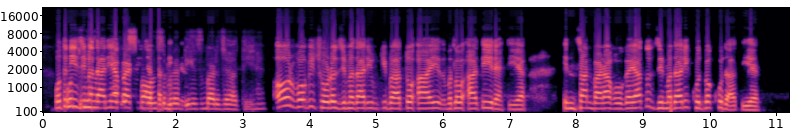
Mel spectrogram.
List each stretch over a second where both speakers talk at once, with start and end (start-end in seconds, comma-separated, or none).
0.5-2.1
